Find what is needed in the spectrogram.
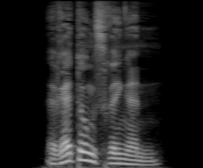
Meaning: dative plural of Rettungsring
- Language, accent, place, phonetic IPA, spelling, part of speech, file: German, Germany, Berlin, [ˈʁɛtʊŋsˌʁɪŋən], Rettungsringen, noun, De-Rettungsringen.ogg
